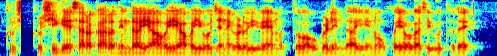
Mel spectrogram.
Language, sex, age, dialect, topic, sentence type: Kannada, male, 25-30, Coastal/Dakshin, agriculture, question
